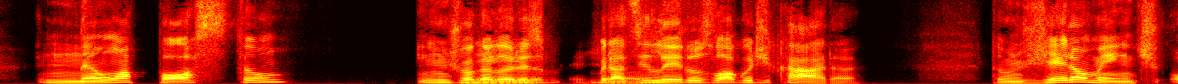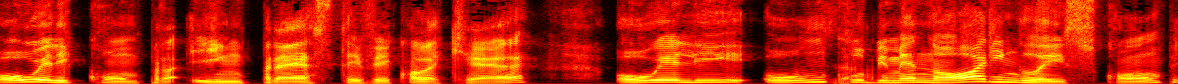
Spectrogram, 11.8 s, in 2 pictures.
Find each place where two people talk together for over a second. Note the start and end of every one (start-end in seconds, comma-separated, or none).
2.3-3.6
